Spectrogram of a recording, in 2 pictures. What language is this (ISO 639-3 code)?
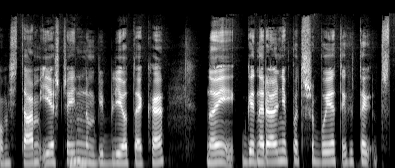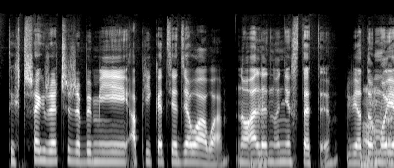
pol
